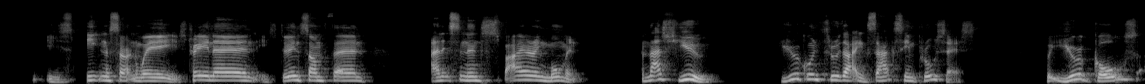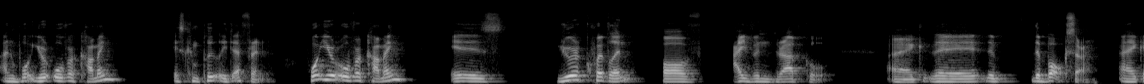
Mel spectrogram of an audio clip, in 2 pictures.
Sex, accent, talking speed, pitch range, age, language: male, British, 130 wpm, 135-190 Hz, 20-39, English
